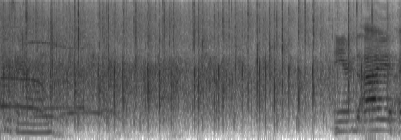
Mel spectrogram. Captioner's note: audience applauding and cheering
